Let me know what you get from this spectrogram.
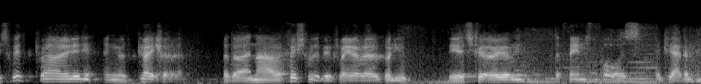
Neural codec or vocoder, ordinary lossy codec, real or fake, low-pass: codec, 16 kHz, 0.5 kbps, X-Codec, HuBERT features, trained on general audio; Opus, 32 kbps; fake; 7.2 kHz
